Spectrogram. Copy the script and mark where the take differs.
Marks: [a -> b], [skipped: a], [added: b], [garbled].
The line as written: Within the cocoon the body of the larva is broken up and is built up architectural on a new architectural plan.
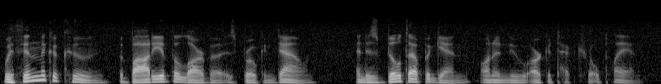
Within the cocoon the body of the larva is broken [up -> down] and is built up [architectural -> again] on a new architectural plan.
